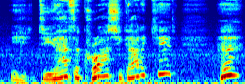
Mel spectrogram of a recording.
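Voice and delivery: imitating the actor's trademark street-tough delivery; Mark Wahlberg impression. Reviewer mocking how Wahlberg talks in every movie, doing his voice. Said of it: "he talks like that in everything".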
